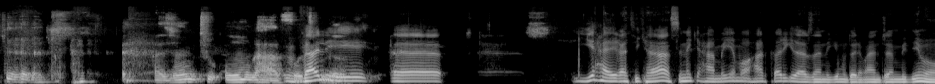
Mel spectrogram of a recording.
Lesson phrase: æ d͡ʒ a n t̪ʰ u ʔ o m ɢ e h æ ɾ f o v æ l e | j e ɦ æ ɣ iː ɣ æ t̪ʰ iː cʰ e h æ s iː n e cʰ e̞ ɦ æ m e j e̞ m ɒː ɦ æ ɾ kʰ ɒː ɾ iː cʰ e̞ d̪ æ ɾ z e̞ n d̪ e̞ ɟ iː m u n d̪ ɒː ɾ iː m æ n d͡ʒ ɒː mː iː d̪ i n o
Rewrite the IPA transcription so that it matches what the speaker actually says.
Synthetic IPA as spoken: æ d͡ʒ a n t̪ʰ u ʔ o m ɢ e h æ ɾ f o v æ l i | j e ɦ æ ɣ iː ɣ æ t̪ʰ iː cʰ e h æ s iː n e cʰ e̞ ɦ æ m e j e̞ m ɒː ɦ æ ɾ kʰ ɒː ɾ iː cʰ e̞ d̪ æ ɾ z e̞ n d̪ e̞ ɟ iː m u n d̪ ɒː ɾ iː m æ n d͡ʒ ɒː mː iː d̪ i m o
